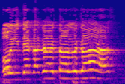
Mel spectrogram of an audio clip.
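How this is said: It is delivered like a fervent religious sermon. "কোনো ওয়াজের মাহফিলে বলি"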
